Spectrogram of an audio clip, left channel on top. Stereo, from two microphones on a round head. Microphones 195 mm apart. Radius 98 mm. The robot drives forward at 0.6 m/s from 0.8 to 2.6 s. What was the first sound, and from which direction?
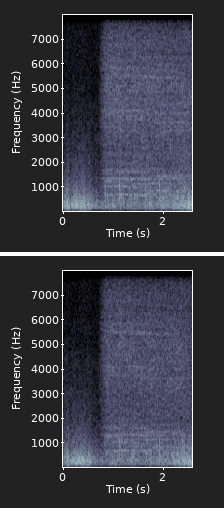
Only background noise.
